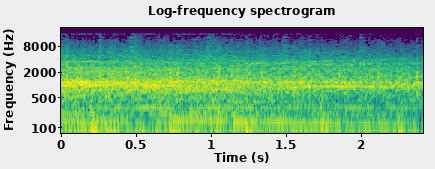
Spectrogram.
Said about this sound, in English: Hello. Wow, double applause. I know. And really? And they stopped again. I missed it. They stopped and then they started again.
